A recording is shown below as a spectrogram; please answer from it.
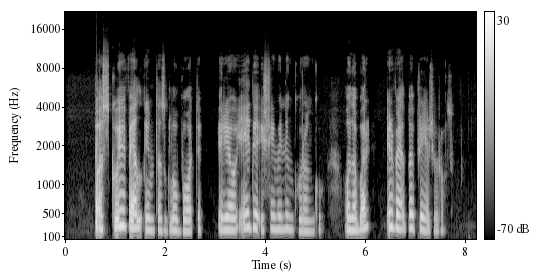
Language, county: Lithuanian, Marijampolė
